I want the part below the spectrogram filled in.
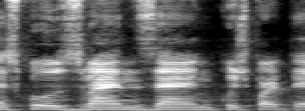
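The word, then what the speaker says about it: Xuanzang: पढ़ते हैं श्वेनसेंग, इसको कुछ पढ़ते हैं। तो किसी भी तरीके से आप इसको याद रखो, ज़्वेनज़ैंग रखो, श्वेनसेंग रखो। एक्चुअली में जो इसको प्रोनाउंस किया जाता है वो है श्वेनसेंग।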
